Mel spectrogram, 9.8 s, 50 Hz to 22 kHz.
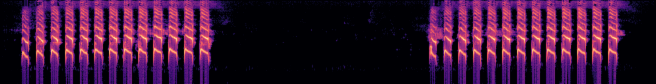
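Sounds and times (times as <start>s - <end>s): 
Eurasian wryneck calling: 0.4s - 3.2s, 6.4s - 9.3s.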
